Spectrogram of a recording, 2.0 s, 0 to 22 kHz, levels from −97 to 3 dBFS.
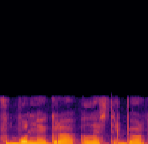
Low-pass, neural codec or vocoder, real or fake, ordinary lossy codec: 7.2 kHz; none; real; AAC, 32 kbps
